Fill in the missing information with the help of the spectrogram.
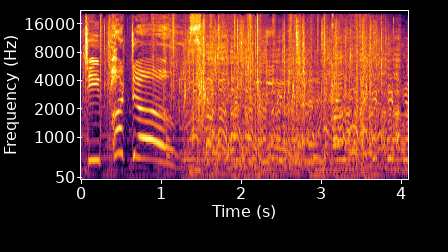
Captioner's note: all laugh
